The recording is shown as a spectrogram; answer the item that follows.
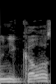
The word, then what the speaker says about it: Никола: Для меня тоже было удивительно, но Никола стоит с ударением по-итальянски на последнем слоге, так что это, наверное, правильное наименование.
